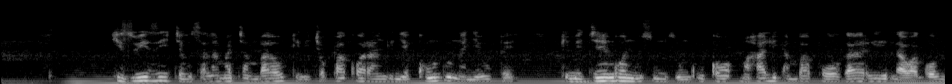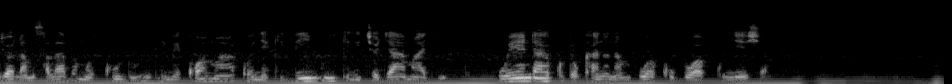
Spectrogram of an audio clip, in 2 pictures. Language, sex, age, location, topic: Swahili, male, 36-49, Nairobi, health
